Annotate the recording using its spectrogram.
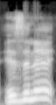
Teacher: how the intonation drops slightly at the end of that tag question. Isn't it? You aren't genuinely asking a question.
